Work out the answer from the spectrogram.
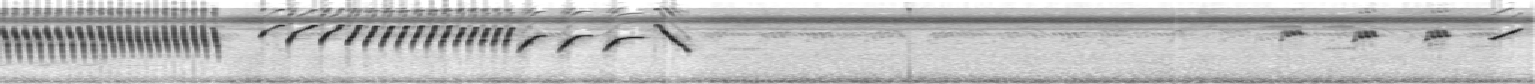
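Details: Belgian canary singing to encourage another canary to sing: a very fast rattling trill, then slower looping swept notes for about four seconds, followed by near silence with a few faint chirps and a steady high hiss.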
